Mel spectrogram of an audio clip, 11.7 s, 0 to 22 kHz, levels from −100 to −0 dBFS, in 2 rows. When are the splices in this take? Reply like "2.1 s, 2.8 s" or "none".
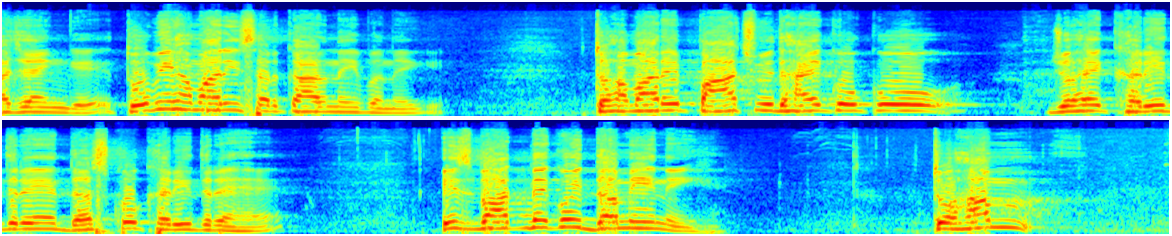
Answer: none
